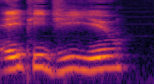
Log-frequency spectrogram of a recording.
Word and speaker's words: Apgujeong: And I'm going to pronounce this terribly, oh boy. – But she attends Apujong High School. It's like APGUJEONG.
